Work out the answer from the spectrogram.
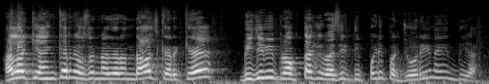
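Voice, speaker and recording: A narrator delivers a news commentary voice-over in a fairly high voice. The delivery is pointed, with sarcastic asides between recaps. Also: a little fast.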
